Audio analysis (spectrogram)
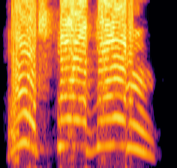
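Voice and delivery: put-on high, fast girlish voice; Tails, sweet and eager; young girl Tails. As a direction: chirp it quickly like a young fox girl. Tails on the phone.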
